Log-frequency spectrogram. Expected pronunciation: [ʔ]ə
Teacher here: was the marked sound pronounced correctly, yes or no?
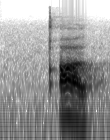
no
